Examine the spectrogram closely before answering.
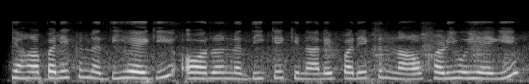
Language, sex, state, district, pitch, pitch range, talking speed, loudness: Hindi, female, Bihar, Sitamarhi, 280 Hz, 275-300 Hz, 170 wpm, -16 LUFS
